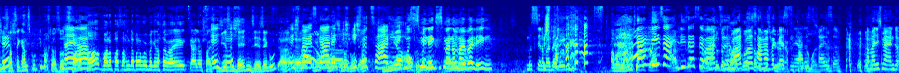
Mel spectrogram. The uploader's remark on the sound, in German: Sommer Straßen Fest Live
